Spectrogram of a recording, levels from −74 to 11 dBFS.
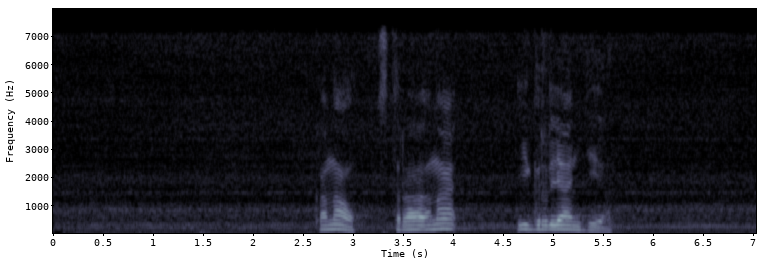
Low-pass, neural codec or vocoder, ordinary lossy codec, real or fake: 7.2 kHz; none; none; real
